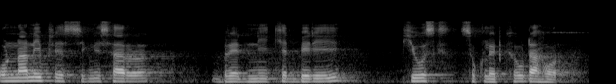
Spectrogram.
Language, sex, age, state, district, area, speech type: Bodo, male, 30-45, Assam, Chirang, urban, read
